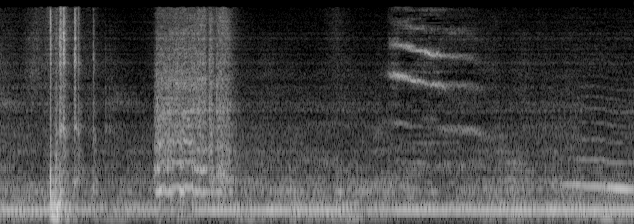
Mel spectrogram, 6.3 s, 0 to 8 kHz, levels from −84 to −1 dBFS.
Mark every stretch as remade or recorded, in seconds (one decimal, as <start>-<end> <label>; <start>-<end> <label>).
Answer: 0.0-6.3 remade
